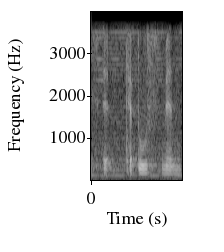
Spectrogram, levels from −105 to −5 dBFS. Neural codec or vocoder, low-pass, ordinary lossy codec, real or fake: none; 3.6 kHz; none; real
